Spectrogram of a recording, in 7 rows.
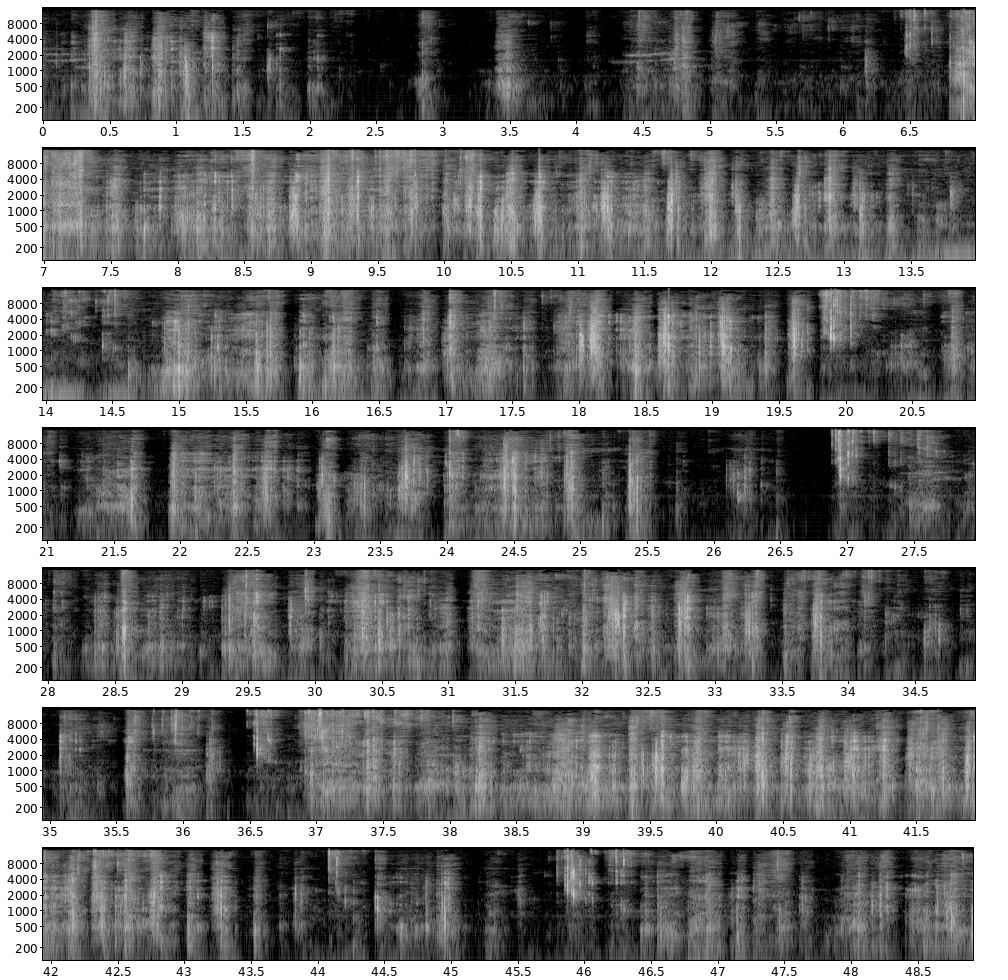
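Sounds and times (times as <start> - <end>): chewing crispy fried food: 0.0 - 48.9.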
